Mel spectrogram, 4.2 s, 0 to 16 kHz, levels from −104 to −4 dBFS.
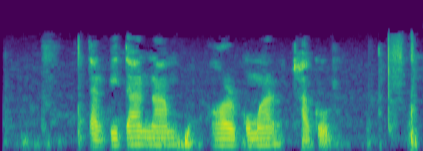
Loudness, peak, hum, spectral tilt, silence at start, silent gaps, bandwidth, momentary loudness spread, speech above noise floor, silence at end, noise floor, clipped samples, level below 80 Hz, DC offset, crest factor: -20 LUFS; -2 dBFS; none; -6 dB/octave; 0.25 s; none; 7.8 kHz; 13 LU; 27 dB; 0.05 s; -47 dBFS; under 0.1%; -56 dBFS; under 0.1%; 20 dB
